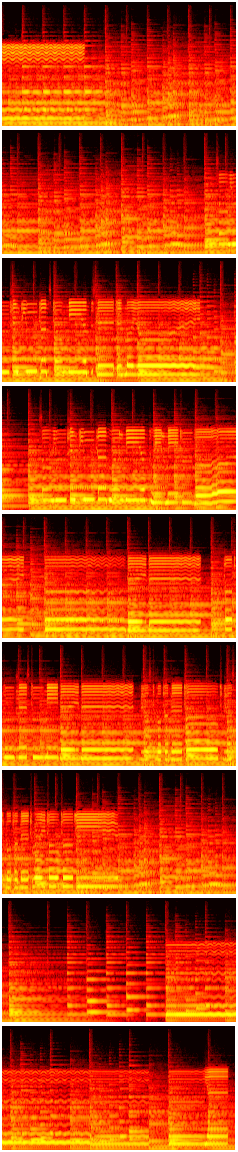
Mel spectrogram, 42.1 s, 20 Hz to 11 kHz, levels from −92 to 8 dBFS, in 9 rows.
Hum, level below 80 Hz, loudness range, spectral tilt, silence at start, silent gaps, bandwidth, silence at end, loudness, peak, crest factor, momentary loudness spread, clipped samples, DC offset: none; -32 dBFS; 8 LU; -7.5 dB/octave; 0 s; none; 7.2 kHz; 0 s; -20 LUFS; -4 dBFS; 16 dB; 10 LU; under 0.1%; under 0.1%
